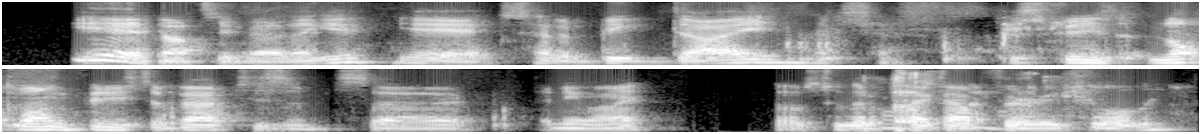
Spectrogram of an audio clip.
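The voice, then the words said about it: Australian accent. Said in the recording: “It's the Australian accent.”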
